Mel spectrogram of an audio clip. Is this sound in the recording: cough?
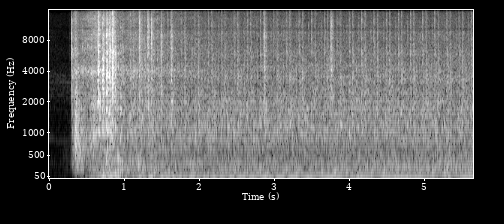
no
